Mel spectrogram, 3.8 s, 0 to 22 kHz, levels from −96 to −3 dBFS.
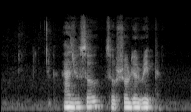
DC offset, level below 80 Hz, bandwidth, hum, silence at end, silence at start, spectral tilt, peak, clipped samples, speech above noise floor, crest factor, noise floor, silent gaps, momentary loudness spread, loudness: under 0.1%; -60 dBFS; 10.5 kHz; none; 0.65 s; 1.3 s; -7 dB/octave; -12 dBFS; under 0.1%; 38 dB; 16 dB; -63 dBFS; none; 11 LU; -26 LUFS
